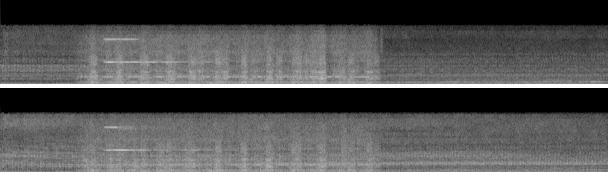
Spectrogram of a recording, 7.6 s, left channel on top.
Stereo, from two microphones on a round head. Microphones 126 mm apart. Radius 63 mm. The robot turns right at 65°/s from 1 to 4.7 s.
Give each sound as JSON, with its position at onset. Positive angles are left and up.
{"t": 1.3, "sound": "a sliding door", "side_deg": 35, "distance_m": 6.5}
